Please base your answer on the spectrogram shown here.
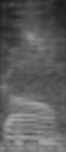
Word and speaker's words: gaum: It's so the way they say it and the way they spell it is GAUM, but now a lot of people people still use gum, but they say it like gum, GUM. Like, oh, that's gummed up.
